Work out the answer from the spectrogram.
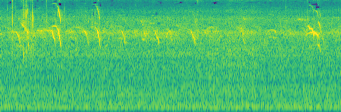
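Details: Hatching baby chick peeping: a few sharp, high descending cheeps, louder bursts near the start and end, set against a continuous low hum.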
